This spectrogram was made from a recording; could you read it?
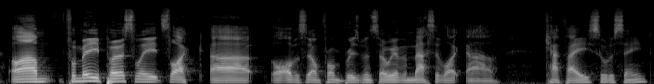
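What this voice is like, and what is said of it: Australian accent. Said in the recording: “You love hearing the Aussie accent... It's the one place you're pretty much guaranteed to hear an Aussie accent.”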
